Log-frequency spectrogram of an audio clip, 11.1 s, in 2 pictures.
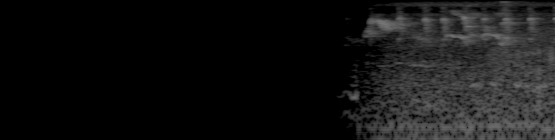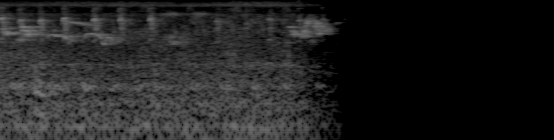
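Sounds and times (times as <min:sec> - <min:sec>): small birds chirping: 0:03.4 - 0:09.0
faint outdoor hiss: 0:03.5 - 0:09.0.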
